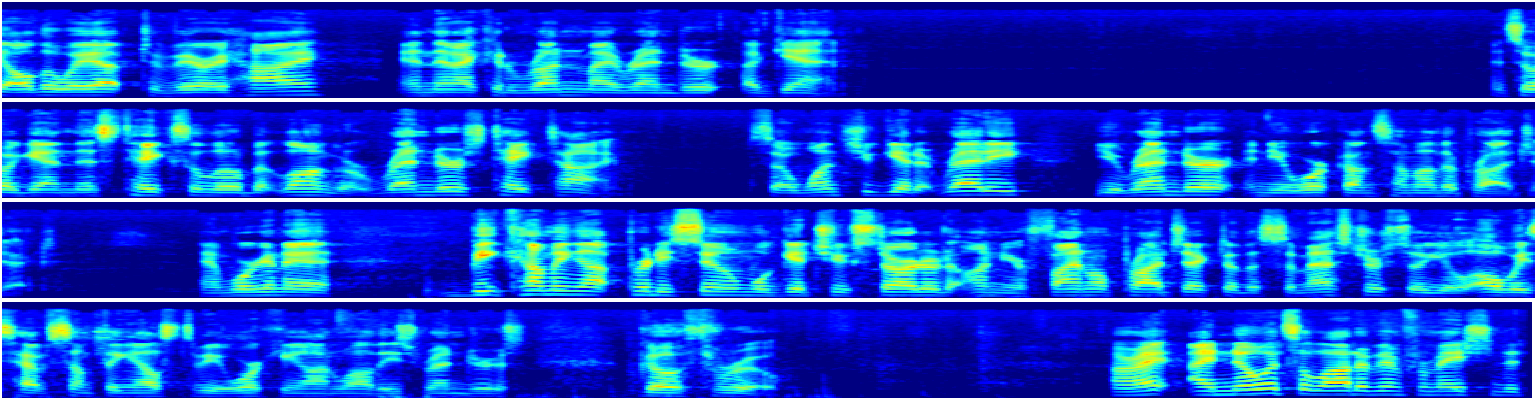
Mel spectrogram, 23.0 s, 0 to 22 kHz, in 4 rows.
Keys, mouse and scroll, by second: 0.0 click, 2.9 click.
